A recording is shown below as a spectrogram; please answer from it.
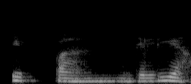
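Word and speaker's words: εὐαγγελία: Evangelía, ¿Se acuerdan que cuando hay dos gamas, se puede decir N, evangelía, evangelia.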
